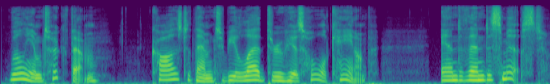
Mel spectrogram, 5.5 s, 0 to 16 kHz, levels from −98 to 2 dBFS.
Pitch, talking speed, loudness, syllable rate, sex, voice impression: 185 Hz, 165 wpm, -19 LUFS, 4.7 syllables/s, female, very feminine, middle-aged, thin, slightly tensed, slightly powerful, bright, hard, very clear, very fluent, cool, very intellectual, refreshing, sincere, very calm, slightly friendly, reassuring, unique, very elegant, sweet, lively, strict, slightly intense, sharp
